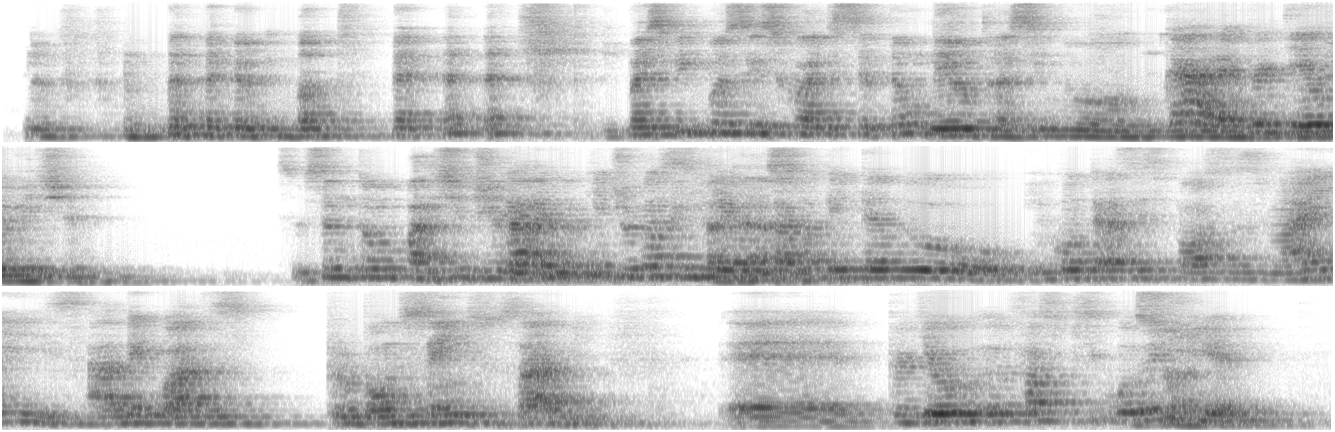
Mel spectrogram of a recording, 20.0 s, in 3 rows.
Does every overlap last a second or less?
No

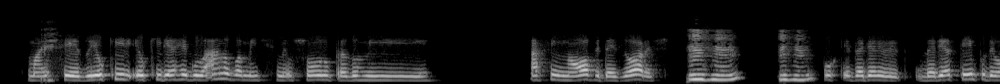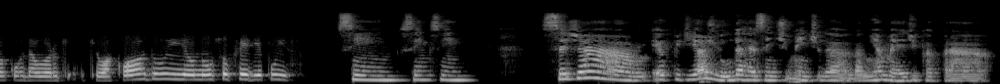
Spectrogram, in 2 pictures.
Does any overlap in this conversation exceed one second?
No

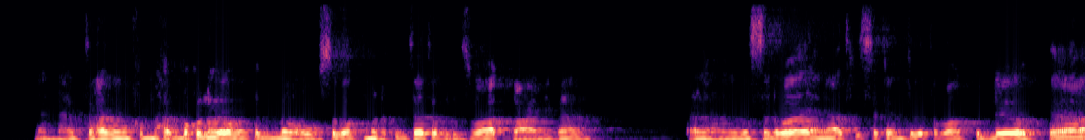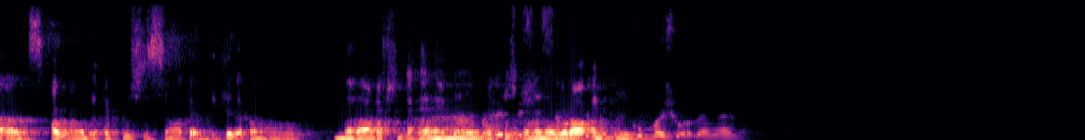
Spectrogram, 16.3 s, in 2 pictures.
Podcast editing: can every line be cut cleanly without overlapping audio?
No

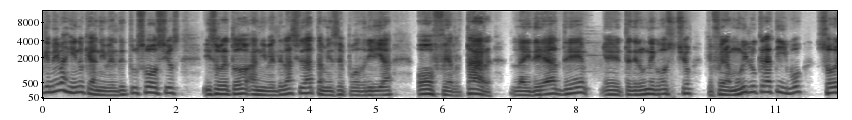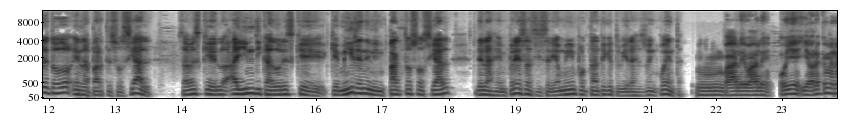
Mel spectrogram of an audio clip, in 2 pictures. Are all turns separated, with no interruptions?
Yes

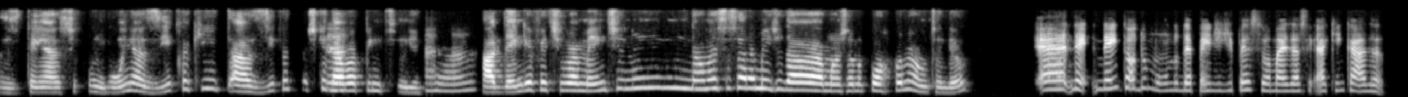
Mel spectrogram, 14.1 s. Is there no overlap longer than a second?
Yes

